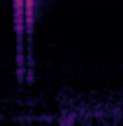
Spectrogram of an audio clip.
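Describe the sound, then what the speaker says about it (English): Two quick, crisp keystrokes on a computer keyboard tap close by, followed by a faint low thud, quiet and isolated without speech. "Now I type here"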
